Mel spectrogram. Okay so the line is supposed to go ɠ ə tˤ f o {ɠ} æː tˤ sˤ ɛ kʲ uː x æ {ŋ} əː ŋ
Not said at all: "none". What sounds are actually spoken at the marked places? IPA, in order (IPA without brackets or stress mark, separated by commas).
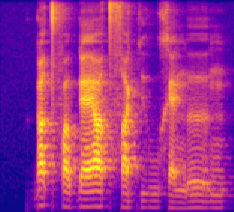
ɠ, ŋ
